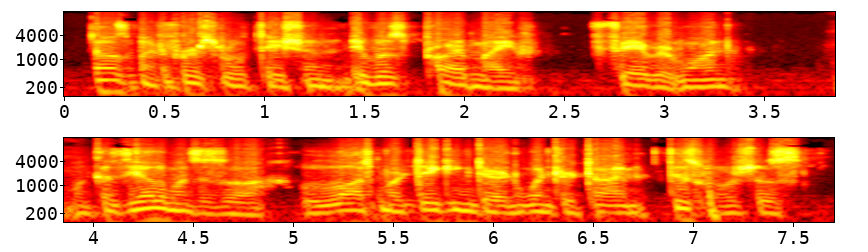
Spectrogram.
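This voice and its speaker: Against noticeable background noise, a man talks at a fairly quick pace and fairly low pitch with fairly even intonation. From Texas, US. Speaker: war veteran. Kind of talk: interview. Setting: podcast interview. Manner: halting, many fillers.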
